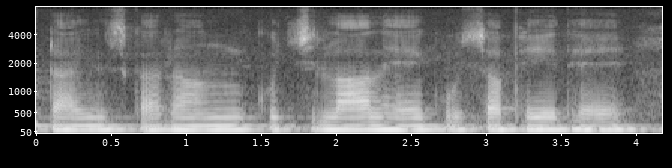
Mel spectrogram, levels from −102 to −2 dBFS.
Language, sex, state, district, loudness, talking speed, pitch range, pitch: Hindi, male, Jharkhand, Ranchi, -17 LUFS, 130 wpm, 95-100 Hz, 95 Hz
